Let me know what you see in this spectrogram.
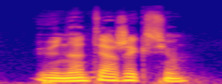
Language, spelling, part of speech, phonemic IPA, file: French, interjection, noun, /ɛ̃.tɛʁ.ʒɛk.sjɔ̃/, Fr-interjection.ogg
- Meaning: interjection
